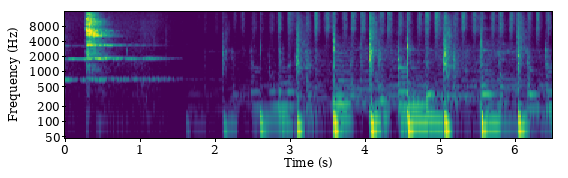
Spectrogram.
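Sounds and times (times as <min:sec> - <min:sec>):
wine glasses clinking in a toast: 0:00.0 - 0:01.6
upbeat rhythmic music with steady beats: 0:01.6 - 0:06.4.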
